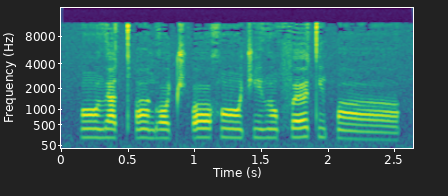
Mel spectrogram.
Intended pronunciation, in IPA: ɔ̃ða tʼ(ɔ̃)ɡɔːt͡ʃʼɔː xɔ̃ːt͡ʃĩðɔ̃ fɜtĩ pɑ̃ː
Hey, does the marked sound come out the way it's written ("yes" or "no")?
no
